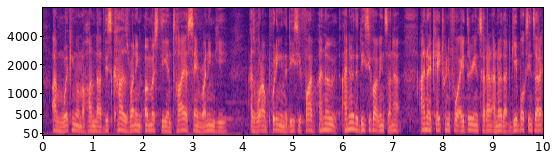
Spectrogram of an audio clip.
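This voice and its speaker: In an Australian accent, a man talks very fast at medium pitch with fairly even intonation, while noticeable background noise can be heard. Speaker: car enthusiast vlogger. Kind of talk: casual vlog.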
